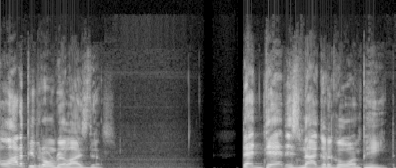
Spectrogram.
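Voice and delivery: ordinary delivery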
